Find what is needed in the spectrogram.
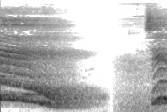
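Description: A woman's voice holds one long vocal note that falls in pitch and fades out about a second and a half in. Her voice starts again near the end.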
